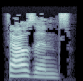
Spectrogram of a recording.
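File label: "thousands", British English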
